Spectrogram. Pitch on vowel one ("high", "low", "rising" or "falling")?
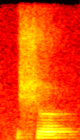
low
